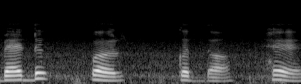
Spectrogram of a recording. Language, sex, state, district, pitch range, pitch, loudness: Hindi, female, Chandigarh, Chandigarh, 175-210 Hz, 195 Hz, -17 LUFS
